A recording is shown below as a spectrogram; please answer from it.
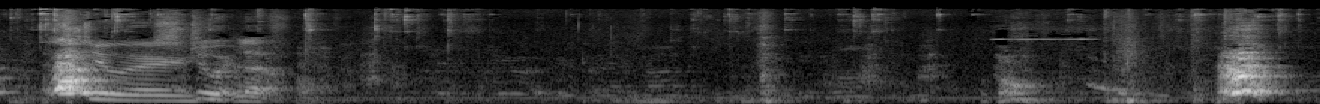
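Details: A dog playing with another dog gives a harmonic, sliding howl that drops in pitch, then a sharp yowl, while a person quietly tells it to be quiet.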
